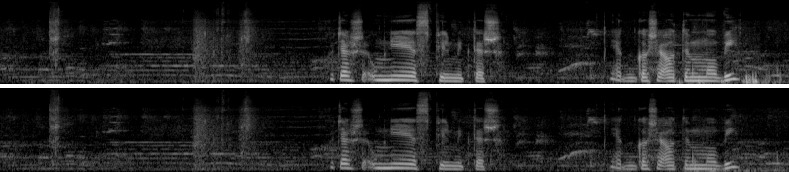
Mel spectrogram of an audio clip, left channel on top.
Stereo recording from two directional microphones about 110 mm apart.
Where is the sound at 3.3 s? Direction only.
20° left (ahead or behind).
